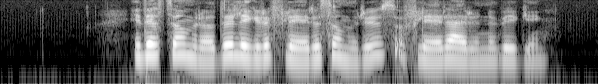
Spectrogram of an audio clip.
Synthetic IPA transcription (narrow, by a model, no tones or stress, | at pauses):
iːd̪ɛt̪ʰːəɔmɾoːd̪əlɪɡəɖeːfleːɾəsɔməɾhʉːso̰ːfleːɾəæːɾʉnəbʏɡɪŋ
